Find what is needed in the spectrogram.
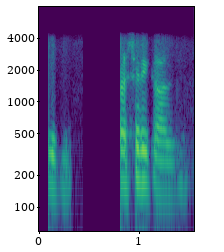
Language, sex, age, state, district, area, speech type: Punjabi, male, 18-30, Punjab, Gurdaspur, rural, conversation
